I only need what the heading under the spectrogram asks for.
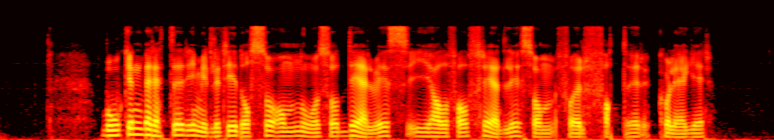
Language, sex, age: Norwegian, male, 27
